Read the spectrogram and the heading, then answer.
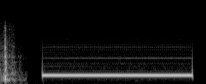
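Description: A single steady telephone ringing tone sounds as a call is placed to a pizza shop. It follows a short burst of noise and holds an even pitch for about a second and a half before cutting off.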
